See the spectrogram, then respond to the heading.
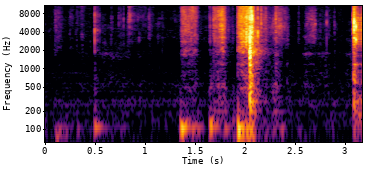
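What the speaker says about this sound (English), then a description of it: "I'm going to cut them in half to roast in the oven" A knife cuts through whole sweet potatoes, halving them before roasting, giving a few sharp chopping and splitting thumps on a board with quiet gaps between.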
